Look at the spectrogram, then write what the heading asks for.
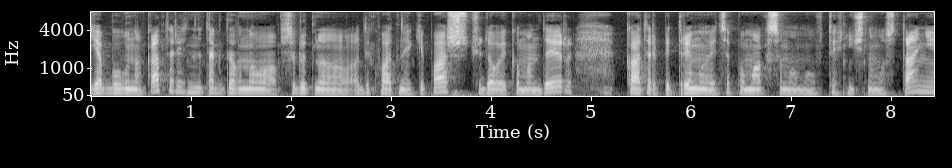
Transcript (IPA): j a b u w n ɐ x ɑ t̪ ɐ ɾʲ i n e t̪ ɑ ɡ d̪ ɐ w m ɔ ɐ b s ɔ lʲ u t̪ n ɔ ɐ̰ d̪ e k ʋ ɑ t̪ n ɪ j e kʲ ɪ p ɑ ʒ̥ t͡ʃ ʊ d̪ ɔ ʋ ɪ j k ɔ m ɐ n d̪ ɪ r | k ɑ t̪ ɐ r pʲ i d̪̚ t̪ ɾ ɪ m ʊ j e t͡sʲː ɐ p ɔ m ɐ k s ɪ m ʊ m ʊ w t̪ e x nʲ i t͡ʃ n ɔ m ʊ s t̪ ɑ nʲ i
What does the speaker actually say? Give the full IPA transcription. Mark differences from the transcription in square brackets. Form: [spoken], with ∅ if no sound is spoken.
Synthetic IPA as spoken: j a b u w n ɐ [k] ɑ t̪ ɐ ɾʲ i n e t̪ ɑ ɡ d̪ ɐ w [n] ɔ ɐ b s ɔ lʲ u t̪ n ɔ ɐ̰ d̪ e k ʋ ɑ t̪ n ɪ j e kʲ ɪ p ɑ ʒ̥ t͡ʃ ʊ d̪ ɔ ʋ ɪ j k ɔ m ɐ n d̪ ɪ r | k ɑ t̪ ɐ r pʲ i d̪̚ t̪ ɾ ɪ m ʊ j e t͡sʲː ɐ p ɔ m [ɑ] k s ɪ m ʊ m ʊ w t̪ e x nʲ i t͡ʃ n ɔ m ʊ s t̪ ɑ nʲ i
